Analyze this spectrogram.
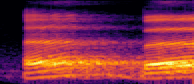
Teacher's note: Aba ada mat wajib muttasil, panjangkan 2 alif 4 harakat.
